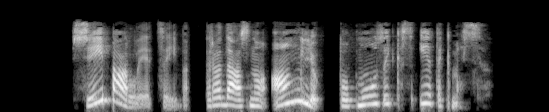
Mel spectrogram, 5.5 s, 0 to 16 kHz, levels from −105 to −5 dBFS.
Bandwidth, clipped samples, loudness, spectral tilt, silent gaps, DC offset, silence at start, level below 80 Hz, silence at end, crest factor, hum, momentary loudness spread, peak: 7.8 kHz; under 0.1%; -17 LUFS; -4 dB/octave; 1.91-2.05 s, 3.24-3.39 s; under 0.1%; 0.75 s; -64 dBFS; 0.7 s; 18 dB; none; 17 LU; -2 dBFS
